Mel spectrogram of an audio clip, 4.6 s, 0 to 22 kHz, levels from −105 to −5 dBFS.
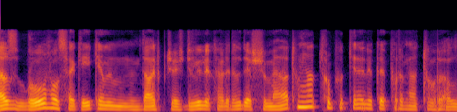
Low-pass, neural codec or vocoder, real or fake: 7.2 kHz; codec, 16 kHz, 1 kbps, FreqCodec, larger model; fake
